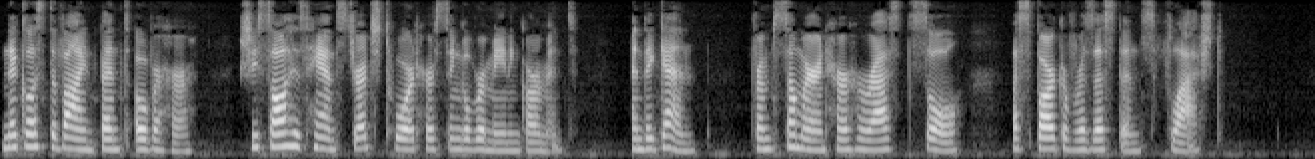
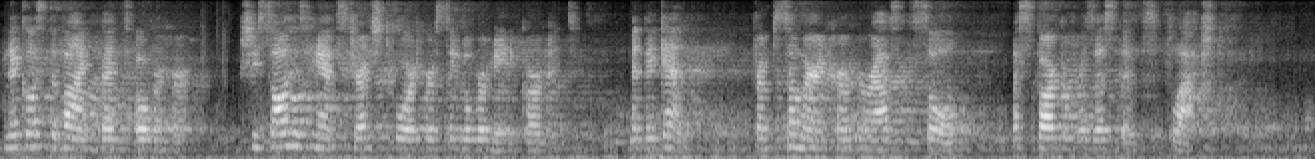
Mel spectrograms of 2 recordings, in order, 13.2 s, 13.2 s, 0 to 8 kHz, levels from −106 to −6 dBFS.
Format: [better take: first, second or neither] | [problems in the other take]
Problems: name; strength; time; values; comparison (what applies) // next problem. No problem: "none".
first | noise reduction (neural separator model SepFormer DNS4)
